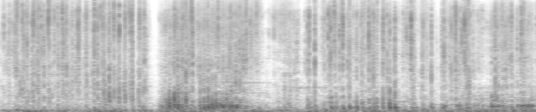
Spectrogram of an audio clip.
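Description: Fingertips and nails scratch along a large, hollow, empty storage basket woven from white twisted rope with brown strands, sitting on a store shelf, with a mini mic held close. The result is a dense, continuous crackly scraping with a heavy low-end rumble, rising in bursts of fast and slower strokes with only brief pauses.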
